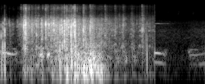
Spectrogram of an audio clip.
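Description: Girbaz line pigeons from Murshidabad cooing close by in a burst of soft, repeated calls that fade to near silence, then a few faint coos return at the end.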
